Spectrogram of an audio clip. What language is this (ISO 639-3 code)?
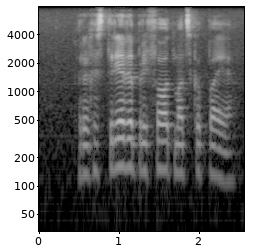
afr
